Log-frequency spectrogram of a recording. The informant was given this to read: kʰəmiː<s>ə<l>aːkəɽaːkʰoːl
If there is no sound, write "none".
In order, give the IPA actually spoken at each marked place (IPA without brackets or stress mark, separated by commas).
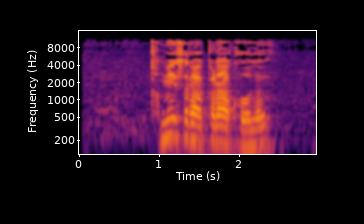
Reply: s, ɾ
